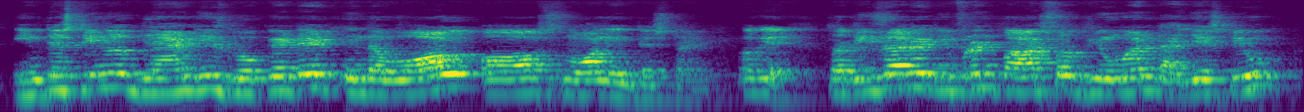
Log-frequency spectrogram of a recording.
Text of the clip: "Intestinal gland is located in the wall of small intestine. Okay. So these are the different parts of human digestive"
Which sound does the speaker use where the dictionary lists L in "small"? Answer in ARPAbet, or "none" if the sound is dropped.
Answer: L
